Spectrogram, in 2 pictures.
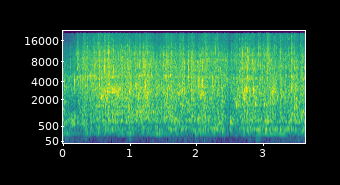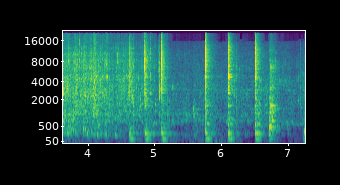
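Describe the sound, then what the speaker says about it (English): A household toilet flushes, a loud rushing swirl of water that drains down, then gives way to gurgles and sporadic dripping and trickling refill sounds close by. "now I'll flush it again"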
